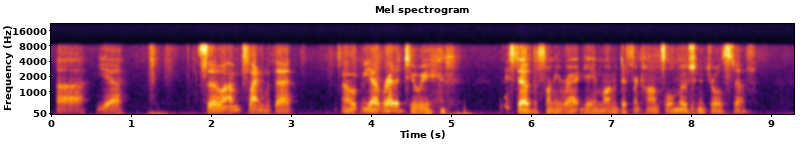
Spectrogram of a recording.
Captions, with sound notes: uh, yeah. So, I'm fine with that. Oh yeah, Ratatouille. *Chuckle* Nice to have the funny rat game on a different console, motion control stuff!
